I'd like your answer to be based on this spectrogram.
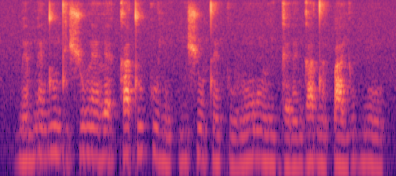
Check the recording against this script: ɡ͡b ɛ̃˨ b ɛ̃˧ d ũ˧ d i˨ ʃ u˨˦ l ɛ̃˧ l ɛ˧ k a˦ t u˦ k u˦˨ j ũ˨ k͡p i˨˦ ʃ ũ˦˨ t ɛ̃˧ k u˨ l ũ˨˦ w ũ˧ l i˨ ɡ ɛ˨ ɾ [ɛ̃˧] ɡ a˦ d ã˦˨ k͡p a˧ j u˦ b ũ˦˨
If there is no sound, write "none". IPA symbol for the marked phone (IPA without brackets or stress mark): ɛ̃˧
